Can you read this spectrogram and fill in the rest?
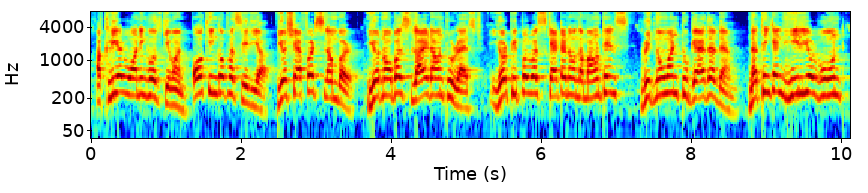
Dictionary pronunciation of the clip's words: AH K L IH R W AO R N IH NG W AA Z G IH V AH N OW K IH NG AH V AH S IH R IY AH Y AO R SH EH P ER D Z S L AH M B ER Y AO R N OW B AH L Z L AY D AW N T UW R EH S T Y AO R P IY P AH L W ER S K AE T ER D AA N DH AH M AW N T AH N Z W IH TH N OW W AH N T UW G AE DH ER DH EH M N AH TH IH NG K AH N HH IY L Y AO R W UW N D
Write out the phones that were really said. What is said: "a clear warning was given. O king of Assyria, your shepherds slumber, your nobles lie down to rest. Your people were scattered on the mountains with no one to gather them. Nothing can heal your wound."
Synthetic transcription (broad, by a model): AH K L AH R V AO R N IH NG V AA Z G IH V AH N OW K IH NG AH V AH S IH R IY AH Y AO R SH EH F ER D S L AH M B ER Y AO R N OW B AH L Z L AY D AW N T UW R EH S T Y AO R P IY P AH L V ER S K AE T ER D AA N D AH M AW N T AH N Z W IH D N OW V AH N T UW G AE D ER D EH M N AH T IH NG K AH N HH IY L Y AO R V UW N D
